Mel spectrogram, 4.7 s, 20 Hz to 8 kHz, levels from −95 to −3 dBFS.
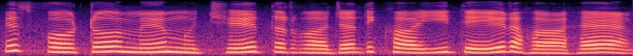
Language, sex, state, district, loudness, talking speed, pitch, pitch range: Hindi, female, Madhya Pradesh, Katni, -13 LUFS, 115 wpm, 225 Hz, 205-245 Hz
